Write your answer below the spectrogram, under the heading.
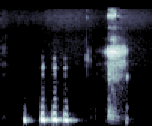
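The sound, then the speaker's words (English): A sharp, gasping breath full of shock, excitement and fear: a few short voiced huffs, then a single breathy, hissing intake of air, all fairly loud and alone without speech. “the excitement and fear, all rolled into one sharp, gasping breath.”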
